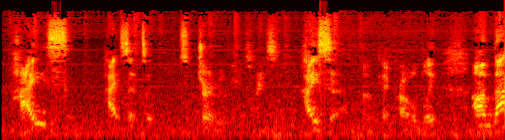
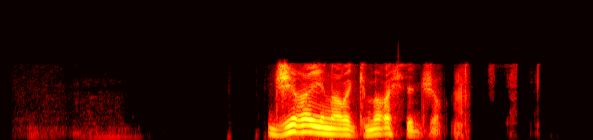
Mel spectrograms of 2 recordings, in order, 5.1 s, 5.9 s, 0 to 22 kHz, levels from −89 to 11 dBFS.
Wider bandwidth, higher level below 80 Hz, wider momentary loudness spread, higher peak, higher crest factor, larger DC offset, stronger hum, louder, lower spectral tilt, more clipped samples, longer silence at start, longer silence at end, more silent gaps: first, 17 kHz vs 4.3 kHz; second, -60 dBFS vs -54 dBFS; about the same, 22 LU vs 21 LU; about the same, 0 dBFS vs -2 dBFS; about the same, 20 dB vs 18 dB; neither; neither; about the same, -16 LUFS vs -15 LUFS; second, 2 dB/octave vs -10.5 dB/octave; neither; second, 0.1 s vs 2.7 s; second, 0 s vs 1.3 s; neither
